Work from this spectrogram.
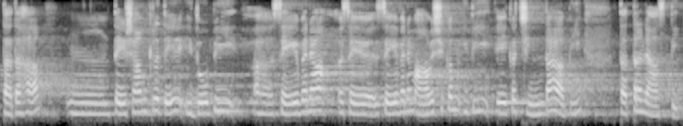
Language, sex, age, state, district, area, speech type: Sanskrit, female, 18-30, Kerala, Kozhikode, urban, spontaneous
